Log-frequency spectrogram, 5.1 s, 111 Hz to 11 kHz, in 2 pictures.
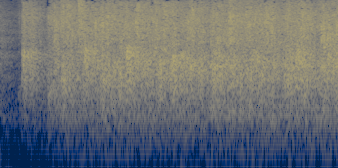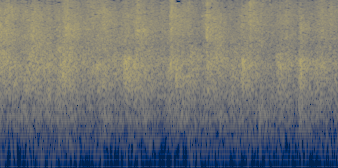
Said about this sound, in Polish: I ci śmiałkowie dali radę, wszystkie 100 okrążeń zrobili, jechali do mety pomimo wielkiego wyczerpania, zmęczenia i myślę, że należą im się teraz brawa.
